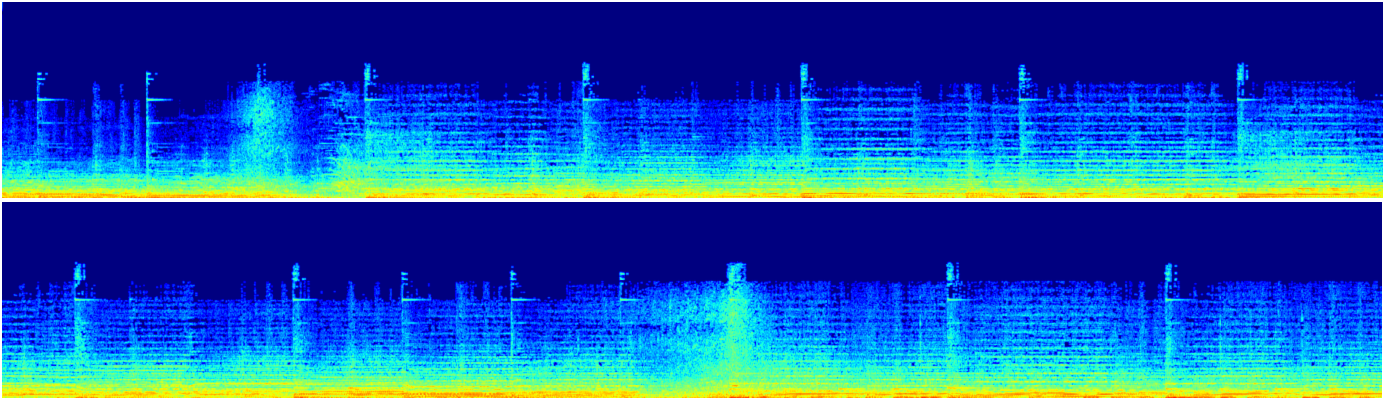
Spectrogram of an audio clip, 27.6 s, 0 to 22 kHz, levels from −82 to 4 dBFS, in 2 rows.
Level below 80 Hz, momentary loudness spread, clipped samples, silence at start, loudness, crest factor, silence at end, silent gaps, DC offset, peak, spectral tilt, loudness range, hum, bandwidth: -28 dBFS; 5 LU; under 0.1%; 0 s; -18 LUFS; 14 dB; 0 s; none; under 0.1%; -2 dBFS; -6.5 dB/octave; 3 LU; none; 14.5 kHz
